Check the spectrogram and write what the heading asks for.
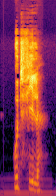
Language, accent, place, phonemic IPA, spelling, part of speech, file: French, France, Lyon, /ku d(ə) fil/, coup de fil, noun, LL-Q150 (fra)-coup de fil.wav
- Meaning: telephone call, ring, call, bell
